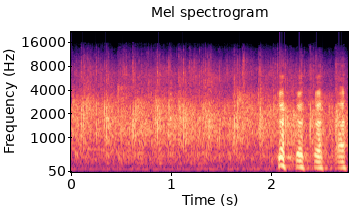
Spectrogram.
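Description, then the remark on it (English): Steady applause from an audience applauding themselves for having made it to summertime fills the first two seconds as a dense, crackling wash, then a voice starts talking over the fading clapping. “ladies and gentlemen, you can give yourselves a round of applause because you've officially made it.”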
